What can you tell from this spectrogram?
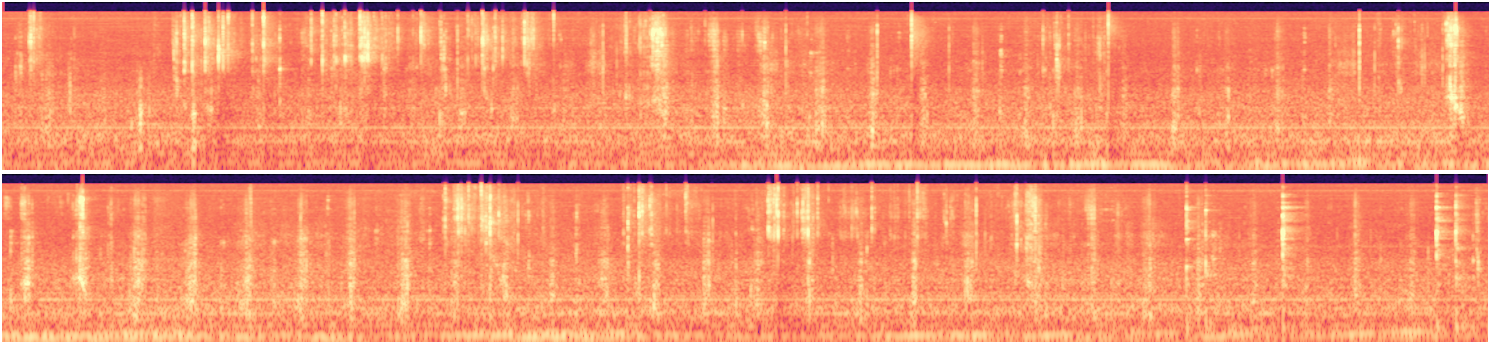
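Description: A person biting and chewing crunchy raw green vegetables, crisp crunches coming in clusters with wetter chewing between.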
